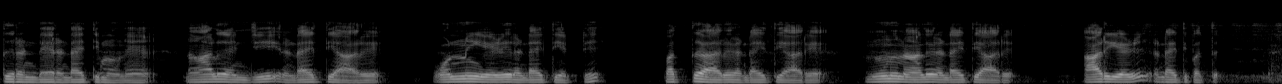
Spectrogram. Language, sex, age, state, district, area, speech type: Tamil, male, 30-45, Tamil Nadu, Tiruchirappalli, rural, spontaneous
